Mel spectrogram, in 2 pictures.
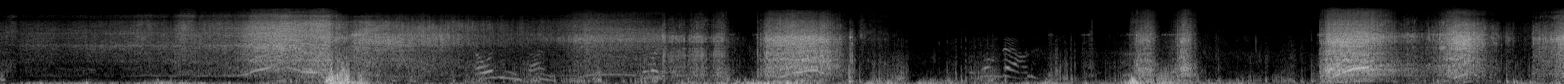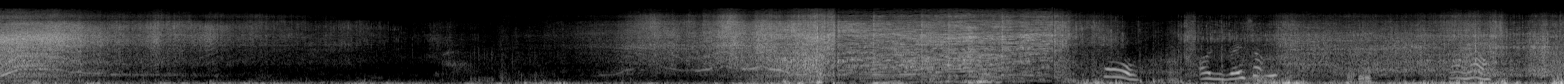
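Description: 3D-printed Alpha 6 RC snowmobile's motor whining in repeated bursts of throttle as its track churns through snow, with swells and lulls as it speeds up and slows.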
